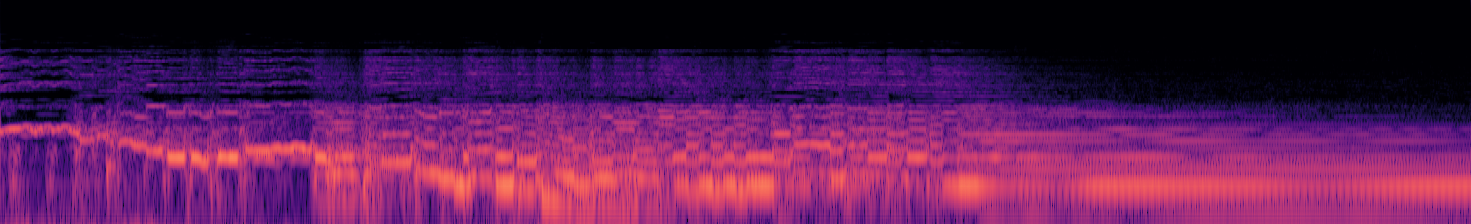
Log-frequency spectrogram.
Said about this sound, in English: The other thing that was invented for him was the fuzz tones.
